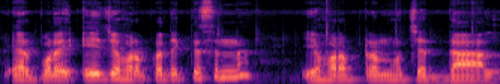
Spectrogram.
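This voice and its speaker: Man slowly drawing out Arabic letters. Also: a little high, a bit bright. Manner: slow, drawn-out letter demonstrations repeated three times; plain instructive explaining with frequent pious phrases. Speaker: Quran teacher. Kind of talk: Arabic alphabet lesson.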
